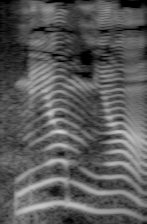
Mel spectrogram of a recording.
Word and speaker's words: নিয়ম্য: ইয়াস টুইন্দ্রিয়ানি মানসা নিয়ম্যা, এর সাথে জফলা থাকায় মিয় উচ্চারণ হবে, নিয়ম্যা রভতে অর্জুনা, রভতে অর্জুনা।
